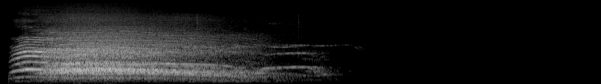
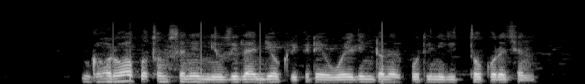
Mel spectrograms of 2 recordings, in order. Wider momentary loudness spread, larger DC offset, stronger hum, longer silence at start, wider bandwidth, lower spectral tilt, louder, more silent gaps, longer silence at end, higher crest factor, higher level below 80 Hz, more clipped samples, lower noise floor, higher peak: first, 22 LU vs 6 LU; neither; neither; second, 0.1 s vs 0.8 s; first, 19 kHz vs 7 kHz; second, -1 dB/octave vs -8.5 dB/octave; second, -22 LUFS vs -17 LUFS; neither; first, 2.75 s vs 0.5 s; about the same, 18 dB vs 14 dB; second, -80 dBFS vs -58 dBFS; neither; second, -73 dBFS vs -78 dBFS; second, -8 dBFS vs -2 dBFS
